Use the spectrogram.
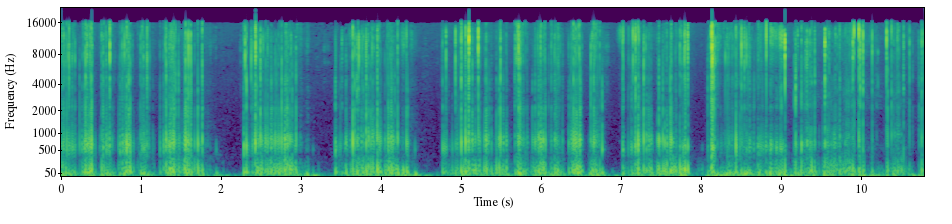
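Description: Long nails scratch rapidly over a small, round, pink plastic face powder compact held in one hand. The result is a dense, muffled, low-heavy rasping, broken into bursts by a few brief pauses.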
